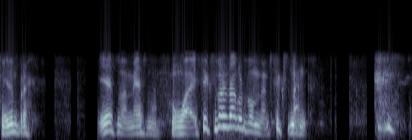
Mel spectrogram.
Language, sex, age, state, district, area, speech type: Tamil, male, 30-45, Tamil Nadu, Tirunelveli, rural, conversation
